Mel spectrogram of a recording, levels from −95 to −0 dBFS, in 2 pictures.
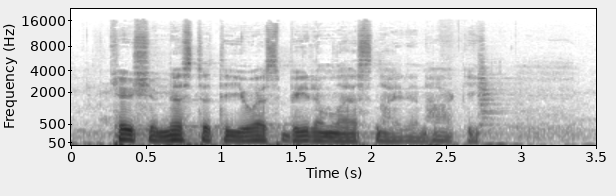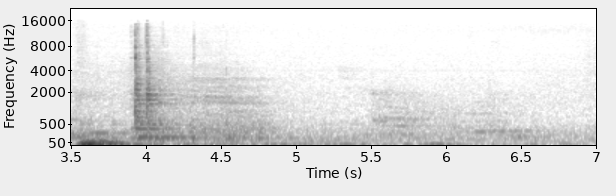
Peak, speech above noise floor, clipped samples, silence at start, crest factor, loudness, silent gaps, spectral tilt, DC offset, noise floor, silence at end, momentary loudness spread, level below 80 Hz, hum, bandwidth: -10 dBFS; 39 dB; under 0.1%; 0.1 s; 18 dB; -25 LUFS; none; -7 dB/octave; under 0.1%; -63 dBFS; 2.85 s; 20 LU; -46 dBFS; none; 16 kHz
